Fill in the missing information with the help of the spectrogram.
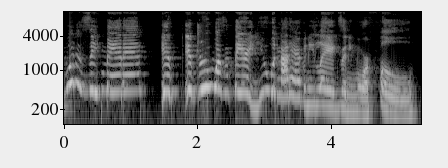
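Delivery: how dare he be mad; exasperated disbelief. Retold or imitated. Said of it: "And I was just like".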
